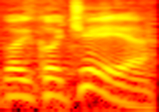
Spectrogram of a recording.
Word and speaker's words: Goikoetxea: Goychea. Goychea, exactamente, que no se escribe como el Goico nuestro, sino con X y un par de modificaciones.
